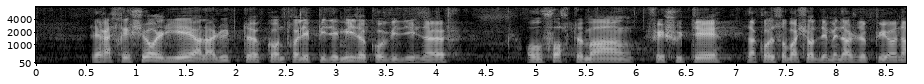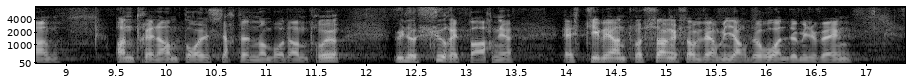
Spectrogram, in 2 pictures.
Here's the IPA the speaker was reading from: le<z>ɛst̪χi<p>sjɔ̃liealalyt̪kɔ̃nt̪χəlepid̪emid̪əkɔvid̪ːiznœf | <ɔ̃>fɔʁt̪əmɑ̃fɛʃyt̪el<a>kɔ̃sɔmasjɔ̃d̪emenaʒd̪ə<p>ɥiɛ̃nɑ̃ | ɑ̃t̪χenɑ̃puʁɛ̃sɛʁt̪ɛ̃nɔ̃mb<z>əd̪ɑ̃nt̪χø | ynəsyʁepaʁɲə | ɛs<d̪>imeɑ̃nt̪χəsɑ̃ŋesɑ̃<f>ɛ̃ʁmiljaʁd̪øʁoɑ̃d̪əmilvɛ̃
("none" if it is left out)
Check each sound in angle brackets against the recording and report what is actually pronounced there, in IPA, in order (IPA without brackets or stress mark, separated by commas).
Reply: ʁ, k, ɔ̃, a, p, ʁ, t̪, v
